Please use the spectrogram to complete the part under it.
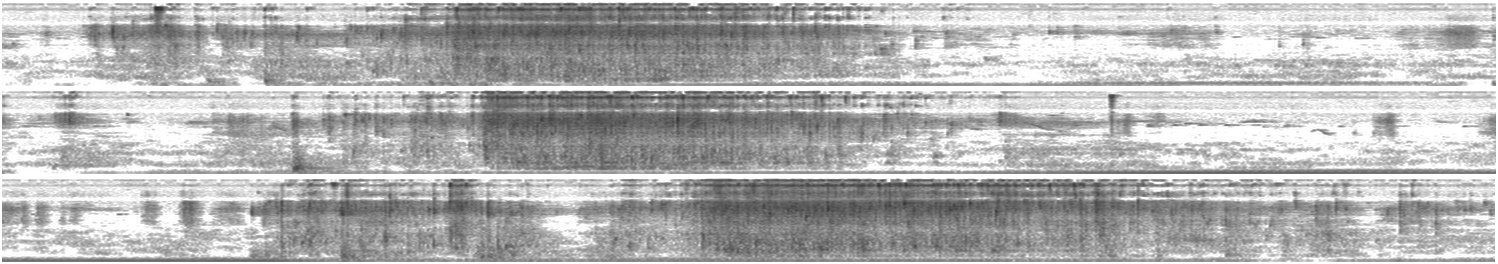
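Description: Mushrooms being lifted out of a pot of water while preparing mushroom naem, giving repeated bursts of dripping, trickling and splashing water over a low steady hum, close by, with no talking.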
